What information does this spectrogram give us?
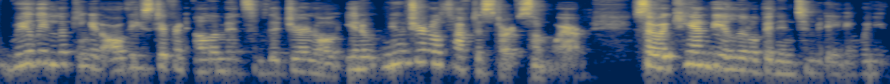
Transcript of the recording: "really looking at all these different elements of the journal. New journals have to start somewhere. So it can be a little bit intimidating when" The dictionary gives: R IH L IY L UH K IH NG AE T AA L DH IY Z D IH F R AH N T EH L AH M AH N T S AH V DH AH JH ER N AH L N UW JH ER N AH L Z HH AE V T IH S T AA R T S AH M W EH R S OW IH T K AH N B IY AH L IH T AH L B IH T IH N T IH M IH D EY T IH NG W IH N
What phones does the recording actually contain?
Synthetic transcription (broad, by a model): R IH L IY L UH K IH NG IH T AA L DH IY Z D IH F R AH N T EH L AH M AH N T S AH V DH AH JH ER N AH N N UW JH ER N L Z HH AE F T IH S T AA R T S AH M W EH R S OW IH T K AH N B IY AH L IH T L B IH T IH N T IH M IH D EY T IH NG W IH N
